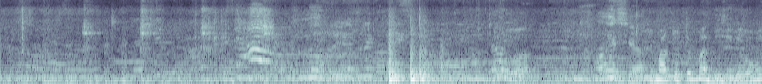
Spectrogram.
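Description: Several adult men and women chatter nearby.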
